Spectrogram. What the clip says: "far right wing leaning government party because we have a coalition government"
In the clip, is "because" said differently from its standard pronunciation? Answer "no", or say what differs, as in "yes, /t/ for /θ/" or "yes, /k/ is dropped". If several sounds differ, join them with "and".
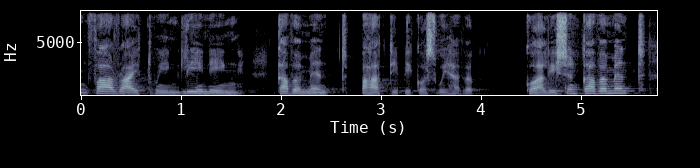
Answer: yes, /s/ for /z/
